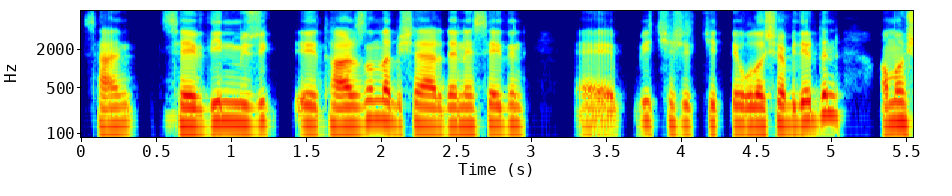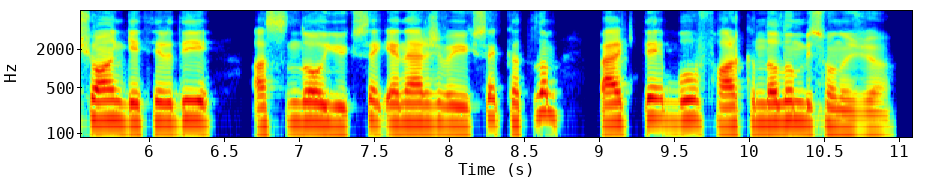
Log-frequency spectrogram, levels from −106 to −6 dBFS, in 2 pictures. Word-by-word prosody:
sen 130 +2 -3 0.2
sevdiğin 140 -2 +1
müzik, 145 0 -4
eee, 135 - -1
tarzında 130 +5 +2
da 155 -3 +3
bir - - -7
şeyler 130 -2 +1
deneseydin, 130 +1 -2 0.4
eee, - - -5
bir 155 +2 -6
çeşit 135 -4 -10
kitleye 135 -1 -5
ulaşabilirdin 140 +8 +1 0.3
ama 145 +3 +1
şu 155 +3 +3
an 155 -1 +5
getirdiği 145 +1 +1 0.3
aslında 130 +4 -1
o 145 -1 +6
yüksek 135 +4 -3
enerji 140 -1 +2
ve 135 - 0
yüksek 130 +7 -3
katılım 185 +7 -1 0.3
belki 145 +1 +5
de 165 -3 +3
bu 165 +1 +4
farkındalığın 145 +2 +2
bir - - -1
sonucu. 105 -6 -4
140 Hz, 170 wpm, -23 LUFS, 130-150 Hz, 0.4 s, o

